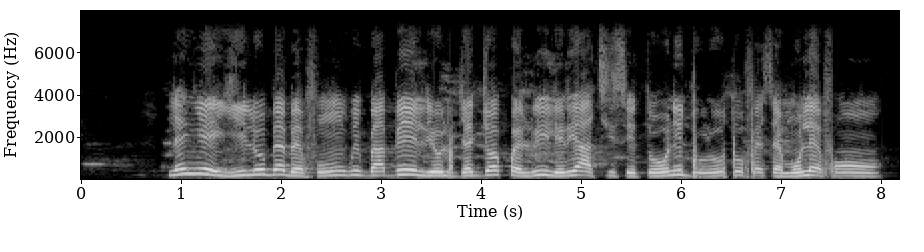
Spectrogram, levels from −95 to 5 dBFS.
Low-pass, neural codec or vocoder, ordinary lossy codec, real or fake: 7.2 kHz; none; none; real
